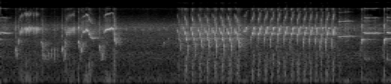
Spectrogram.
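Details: Canary singing to stimulate a non-singing canary: a few sharp chips and whistles, a short pause, then a long, very fast, even trill lasting about two seconds, ending in thin whistles.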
